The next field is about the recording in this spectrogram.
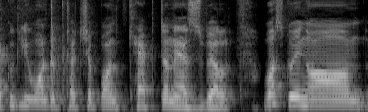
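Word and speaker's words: Keptn: Captain, for those people that don't know it, it's spelled K-E-P-T-N, and it's the German phonetic of a captain of a ship.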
